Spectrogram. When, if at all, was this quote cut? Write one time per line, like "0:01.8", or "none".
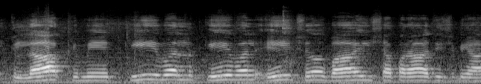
none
